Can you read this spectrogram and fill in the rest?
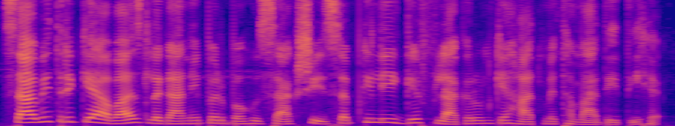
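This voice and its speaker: A woman's voice: on the low side, lively intonation, fairly quick, darkish tone. A woman reading scripted narration for a story as its narrator.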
